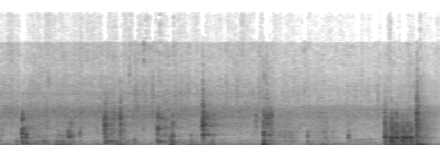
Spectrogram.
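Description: Cucumbers and broccoli tossed together in a large bowl for an Italian pasta salad: irregular scraping and clattering stirring strokes, several distinct bursts with a busier flurry at the end, no talking.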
